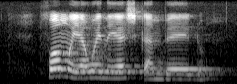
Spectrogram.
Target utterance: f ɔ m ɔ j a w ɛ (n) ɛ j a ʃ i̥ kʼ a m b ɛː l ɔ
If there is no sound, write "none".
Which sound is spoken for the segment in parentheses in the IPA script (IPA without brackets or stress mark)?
n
